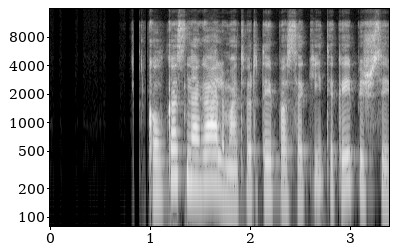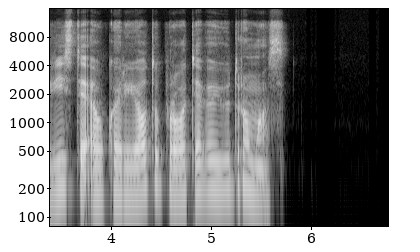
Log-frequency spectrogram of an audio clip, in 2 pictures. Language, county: Lithuanian, Panevėžys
